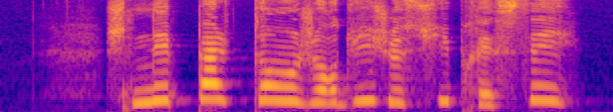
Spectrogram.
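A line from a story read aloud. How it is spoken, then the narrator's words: Exclaiming. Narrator (French): s'exclama Écureuil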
